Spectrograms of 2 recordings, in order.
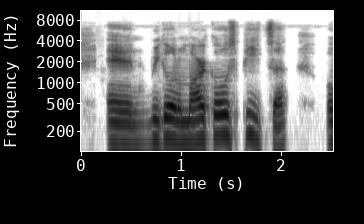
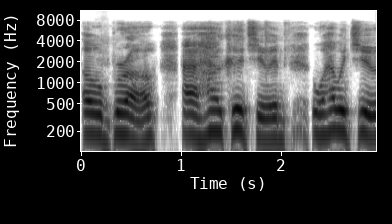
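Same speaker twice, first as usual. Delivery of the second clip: put-on sassy valley girl voice with attitude; 4 semitones higher than usual. Describing a granddaughter's attitude, imitating her valley girl talk. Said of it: "sometimes she talks like a va-, a valley girl".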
